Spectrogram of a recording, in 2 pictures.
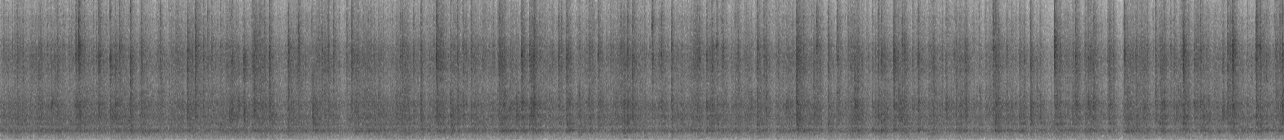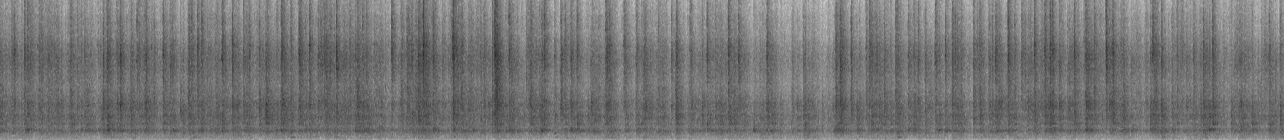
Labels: Is this industrial noise?
yes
